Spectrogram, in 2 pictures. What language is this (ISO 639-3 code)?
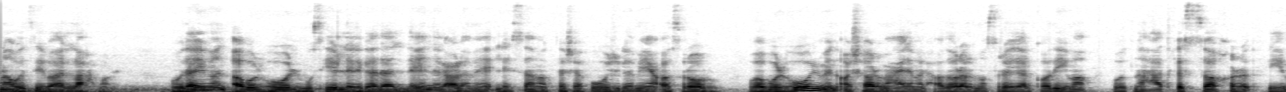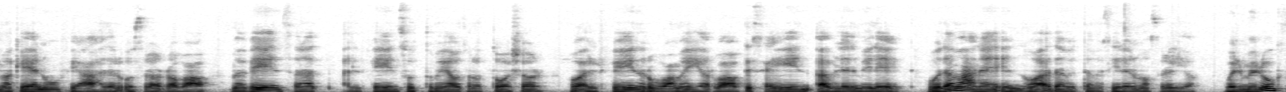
ara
